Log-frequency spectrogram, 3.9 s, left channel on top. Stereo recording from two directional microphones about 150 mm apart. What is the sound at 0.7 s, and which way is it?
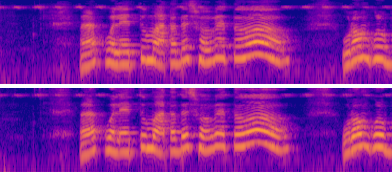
Speech, 40° right (ahead or behind).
